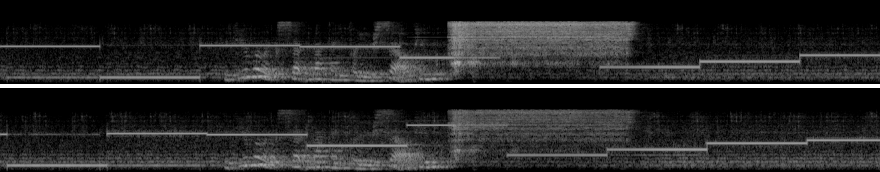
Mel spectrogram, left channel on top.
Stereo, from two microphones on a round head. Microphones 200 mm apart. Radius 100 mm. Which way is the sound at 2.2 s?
35° left (ahead or behind).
